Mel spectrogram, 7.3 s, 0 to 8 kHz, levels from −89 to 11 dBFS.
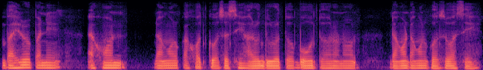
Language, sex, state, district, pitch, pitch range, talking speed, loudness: Assamese, male, Assam, Kamrup Metropolitan, 100 Hz, 95-105 Hz, 125 wpm, -18 LUFS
